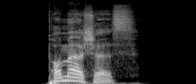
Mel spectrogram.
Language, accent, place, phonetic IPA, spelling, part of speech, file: German, Germany, Berlin, [ˈpɔmɐʃəs], pommersches, adjective, De-pommersches.ogg
- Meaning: strong/mixed nominative/accusative neuter singular of pommersch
